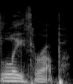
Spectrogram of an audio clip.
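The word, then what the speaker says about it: Lathrup: It's not Lathrop, it's Lathrop.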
